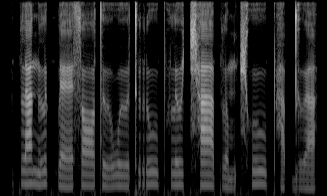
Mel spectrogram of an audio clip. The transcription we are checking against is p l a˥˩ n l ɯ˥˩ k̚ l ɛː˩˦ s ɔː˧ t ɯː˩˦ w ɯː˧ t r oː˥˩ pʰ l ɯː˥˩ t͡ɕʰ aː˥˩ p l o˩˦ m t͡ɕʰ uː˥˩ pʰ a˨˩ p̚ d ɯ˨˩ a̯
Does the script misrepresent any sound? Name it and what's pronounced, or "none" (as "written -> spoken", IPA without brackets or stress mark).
oː˥˩ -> uː˥˩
